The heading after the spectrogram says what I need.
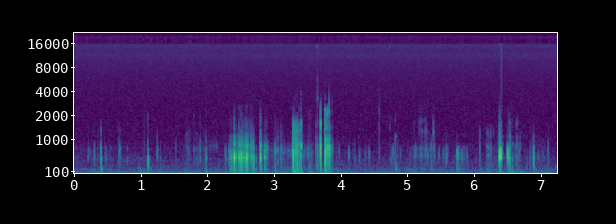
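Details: Real stomach rumbling and digestive noises from a person's active stomach, not recorded in real time: bowel sounds (borborygmi).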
